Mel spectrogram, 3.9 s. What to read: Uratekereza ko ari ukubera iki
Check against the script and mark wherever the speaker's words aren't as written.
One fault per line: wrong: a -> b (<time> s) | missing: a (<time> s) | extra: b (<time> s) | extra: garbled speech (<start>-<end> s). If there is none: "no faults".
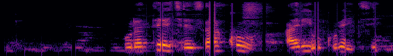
no faults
